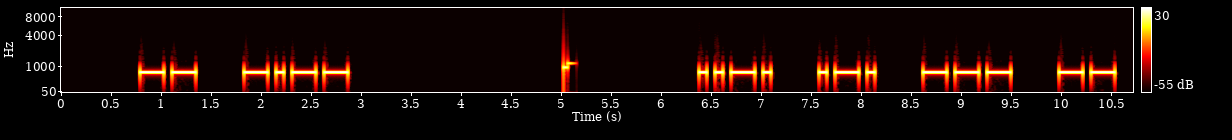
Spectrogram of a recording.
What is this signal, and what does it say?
Morse code, heard as a keyed tone, about 15 wpm, spaced as for 11 wpm, 700 Hz. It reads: MY FROM
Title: 2x Character Spacing - Top 100 Words - 15wpm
